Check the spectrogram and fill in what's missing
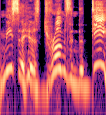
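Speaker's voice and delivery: very high, shrill, swooping, goofy alien voice. Having suggested Jar Jar as Pippin, play the part in a Jar Jar voice. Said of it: "I kind of think Pippin should be Jar Jar".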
